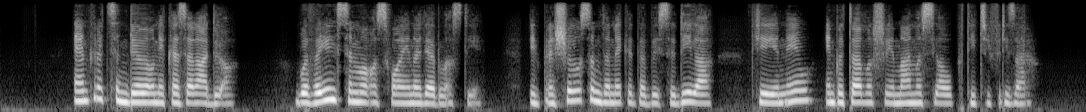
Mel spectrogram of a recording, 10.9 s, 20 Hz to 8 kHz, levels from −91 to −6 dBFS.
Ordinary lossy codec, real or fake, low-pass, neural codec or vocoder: none; fake; 7.2 kHz; codec, 16 kHz, 0.5 kbps, X-Codec, HuBERT features, trained on general audio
